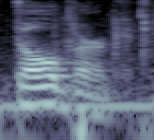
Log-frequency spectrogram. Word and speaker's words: Dolberg: You had, I'm going to butcher his name, this poor guy, Dolberg.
